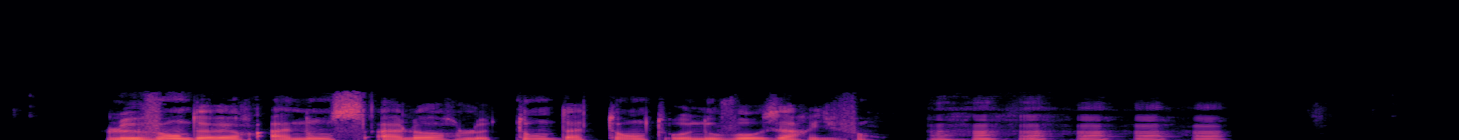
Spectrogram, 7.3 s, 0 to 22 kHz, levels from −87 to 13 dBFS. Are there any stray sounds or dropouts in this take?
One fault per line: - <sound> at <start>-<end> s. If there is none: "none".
- laugh at 4.6-6.2 s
